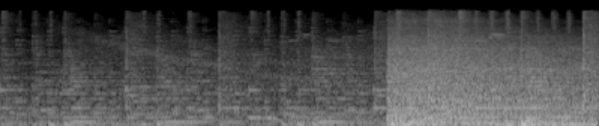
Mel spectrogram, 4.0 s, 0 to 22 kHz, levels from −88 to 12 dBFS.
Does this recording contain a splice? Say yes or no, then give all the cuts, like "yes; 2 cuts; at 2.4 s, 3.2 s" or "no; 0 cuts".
no; 0 cuts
